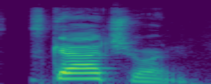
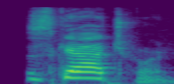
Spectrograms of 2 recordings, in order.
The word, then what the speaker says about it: Saskatchewan: you like you just you put more emphasis in it than it needs just flows Saskatchewan Saskatchewan it's all you need yeah chew one chew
